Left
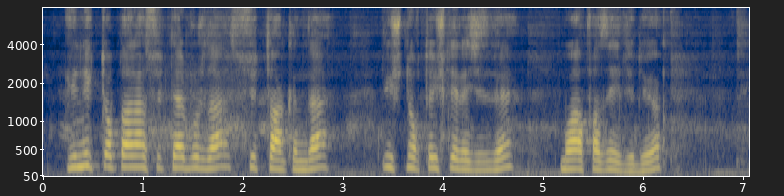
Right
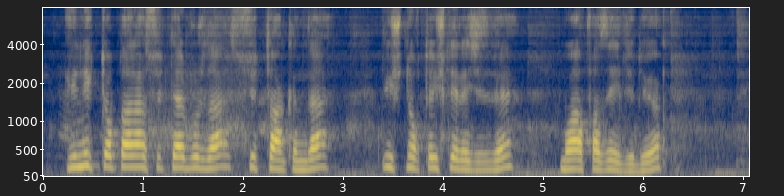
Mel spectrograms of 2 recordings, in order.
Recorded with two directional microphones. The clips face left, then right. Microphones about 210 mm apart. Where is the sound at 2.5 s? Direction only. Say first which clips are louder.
Right 3 dB; 25° right (ahead or behind).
